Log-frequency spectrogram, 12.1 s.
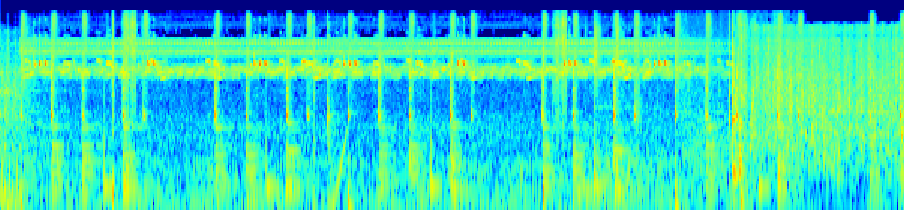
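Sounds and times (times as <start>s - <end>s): crickets chirping: 0.2s - 11.4s
sharp clicks: 1.4s - 2.1s, 7.2s - 7.8s.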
